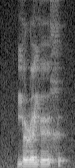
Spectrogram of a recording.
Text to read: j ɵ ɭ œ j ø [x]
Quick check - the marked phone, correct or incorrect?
correct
